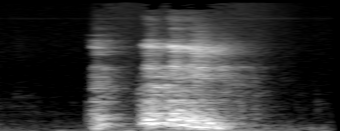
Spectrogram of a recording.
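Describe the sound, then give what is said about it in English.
A person clears their throat once: a short rasp, then a longer gravelly burst. The sound is quiet and heard on its own. “throat clear.”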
